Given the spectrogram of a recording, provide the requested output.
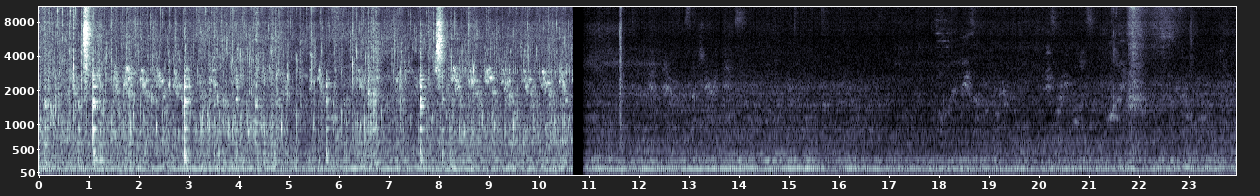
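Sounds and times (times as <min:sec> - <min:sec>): curry sizzling in a pan: 0:00.0 - 0:10.7.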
